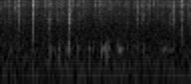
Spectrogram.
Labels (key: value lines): label: ambient
recorder: HydroMoth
